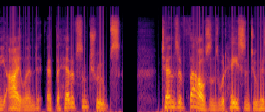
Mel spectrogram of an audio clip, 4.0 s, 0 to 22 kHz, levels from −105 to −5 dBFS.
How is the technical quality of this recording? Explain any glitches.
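The recording has two glitches: a steady buzz with slightly hurried speech throughout, and one brief dropout near the middle.

Throughout, a low buzz at about 45.9 Hz sits under the speech, which runs about 1.07 times fast with its timbre intact. This is a block size mismatch (truncated): one stage writes longer blocks than the next reads, fitting 1024-sample blocks, and each block's tail is discarded, shortening the audio and buzzing at the block rate.

From 1.83 s to 2.06 s the sound drops to silence, then picks up exactly where it left off, adding about 0.24 s. This is a rebuffering stall: playback ran out of downloaded audio and paused until more arrived, so nothing is lost, only delayed.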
